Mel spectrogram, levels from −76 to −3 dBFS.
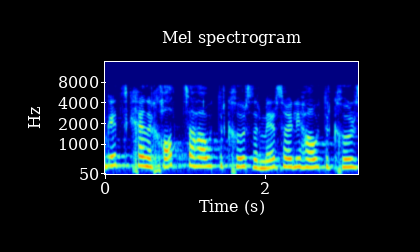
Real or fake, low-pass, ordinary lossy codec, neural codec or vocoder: real; 7.2 kHz; none; none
